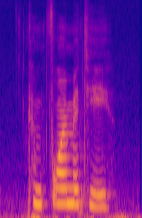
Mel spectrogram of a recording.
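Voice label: "conformity", American English; pronunciations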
